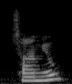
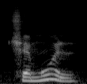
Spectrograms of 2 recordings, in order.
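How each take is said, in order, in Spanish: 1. El nombre se pronuncia a la manera inglesa. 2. El nombre se pronuncia a la manera hebrea. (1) "en inglés" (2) "en hebreo"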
